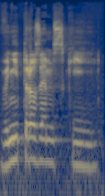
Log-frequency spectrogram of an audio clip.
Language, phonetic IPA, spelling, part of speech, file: Czech, [ˈvɲɪtrozɛmskiː], vnitrozemský, adjective, Cs-vnitrozemský.ogg
- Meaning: 1. landlocked (describing a country that does not border the sea) 2. inland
